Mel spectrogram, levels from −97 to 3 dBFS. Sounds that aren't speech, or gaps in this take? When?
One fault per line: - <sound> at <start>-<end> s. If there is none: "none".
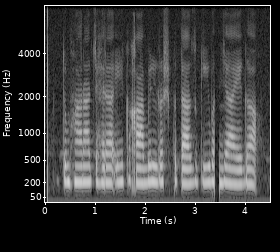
- dropout at 3.4-3.5 s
